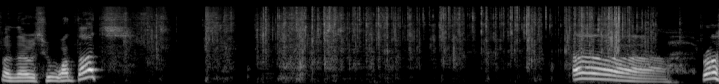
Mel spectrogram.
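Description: A plastic bag crinkles and rustles as hands handle it.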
